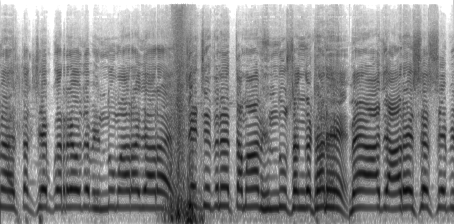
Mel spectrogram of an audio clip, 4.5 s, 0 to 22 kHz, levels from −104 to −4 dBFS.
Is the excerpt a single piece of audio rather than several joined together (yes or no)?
no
